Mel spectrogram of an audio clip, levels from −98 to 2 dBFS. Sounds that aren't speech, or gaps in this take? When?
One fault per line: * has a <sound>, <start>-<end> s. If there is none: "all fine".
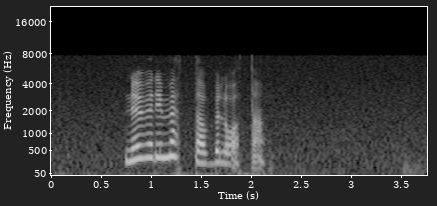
all fine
